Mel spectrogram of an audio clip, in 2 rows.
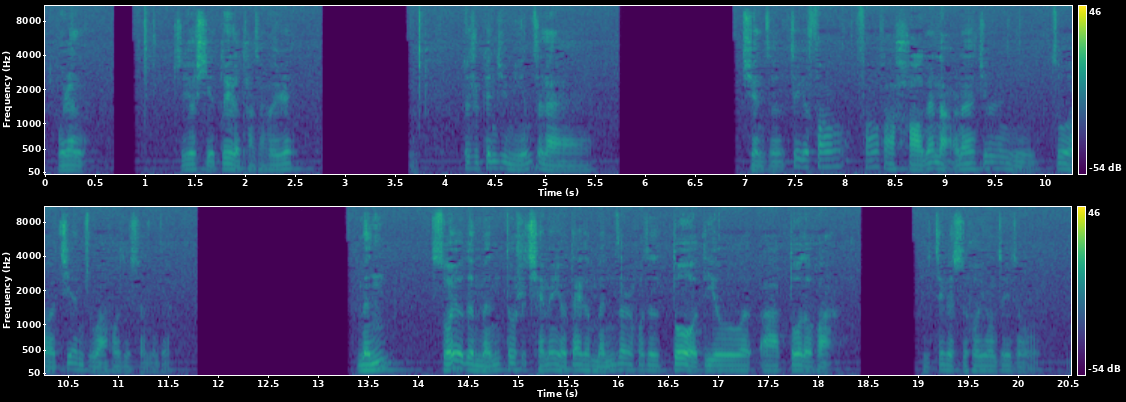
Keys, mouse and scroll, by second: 3.2-4.9 drag, 3.5 right click, 4.4 a, 4.9 middle click, 5.4 middle click, 7.9 right click, 8.7 g, 10.5 g, 19.9 a.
